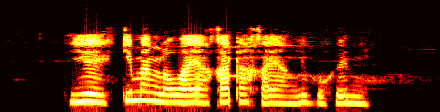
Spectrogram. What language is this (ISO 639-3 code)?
ukv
